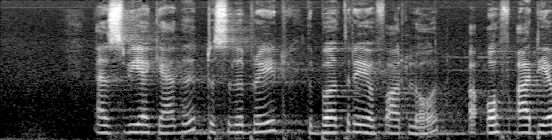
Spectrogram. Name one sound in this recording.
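A woman sings through a loudspeaker in a large echoing hall.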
